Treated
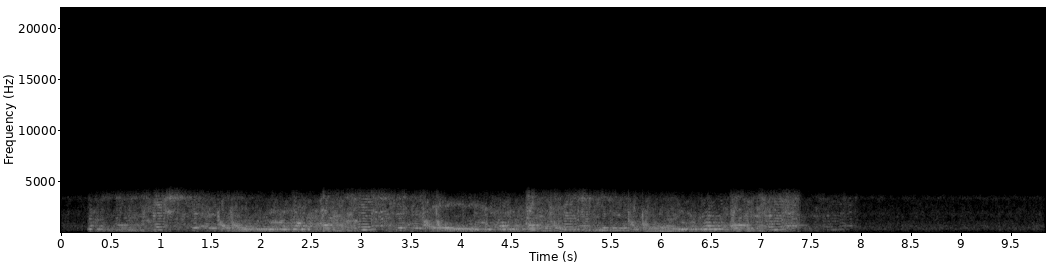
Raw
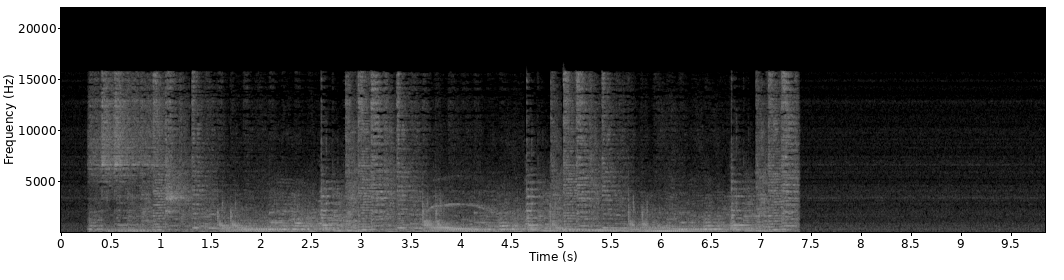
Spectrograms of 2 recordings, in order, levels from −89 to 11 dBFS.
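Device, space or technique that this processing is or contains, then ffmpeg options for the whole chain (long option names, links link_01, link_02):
satellite phone: -af "highpass=310,lowpass=3200,aecho=1:1:580:0.158,volume=-1.5dB" -ar 8000 -c:a libopencore_amrnb -b:a 4750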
